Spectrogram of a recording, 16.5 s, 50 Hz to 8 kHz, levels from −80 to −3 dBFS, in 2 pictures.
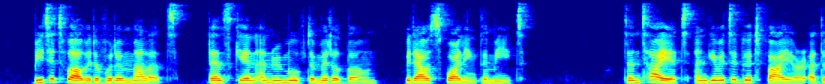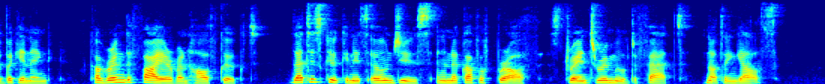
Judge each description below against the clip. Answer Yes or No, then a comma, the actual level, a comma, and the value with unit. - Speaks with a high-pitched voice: Yes, high, 195 Hz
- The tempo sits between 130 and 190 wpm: No, fast, 205 wpm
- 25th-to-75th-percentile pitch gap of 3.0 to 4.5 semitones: No, narrow, 2.4 semitones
